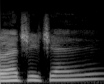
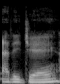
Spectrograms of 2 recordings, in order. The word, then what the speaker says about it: Adige: And it's Alto Adige? – Adige. – Adige.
